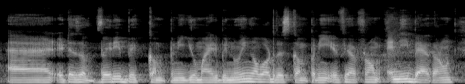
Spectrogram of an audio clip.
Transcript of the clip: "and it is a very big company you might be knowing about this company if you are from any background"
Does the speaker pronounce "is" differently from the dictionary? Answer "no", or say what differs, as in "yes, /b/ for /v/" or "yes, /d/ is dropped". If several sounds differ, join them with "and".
no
